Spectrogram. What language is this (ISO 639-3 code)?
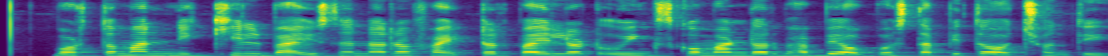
ori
